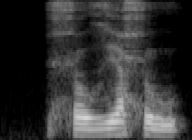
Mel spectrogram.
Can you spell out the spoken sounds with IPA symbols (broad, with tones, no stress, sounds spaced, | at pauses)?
ħ o˨ ɣ e˦ ħ u˨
